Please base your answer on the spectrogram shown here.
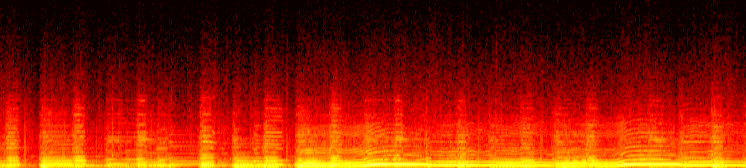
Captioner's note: humming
